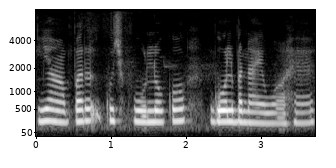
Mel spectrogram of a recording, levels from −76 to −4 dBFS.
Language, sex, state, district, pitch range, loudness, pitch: Hindi, female, Uttar Pradesh, Saharanpur, 225-245 Hz, -14 LUFS, 235 Hz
